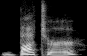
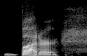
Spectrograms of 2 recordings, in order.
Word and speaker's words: butter: Or instead of saying like um butter or water, you want to say water. butter.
